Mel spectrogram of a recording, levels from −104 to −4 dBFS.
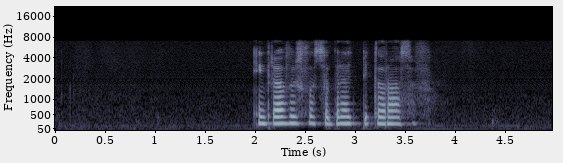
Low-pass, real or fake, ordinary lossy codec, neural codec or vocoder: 7.2 kHz; fake; none; autoencoder, 48 kHz, 128 numbers a frame, DAC-VAE, trained on Japanese speech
